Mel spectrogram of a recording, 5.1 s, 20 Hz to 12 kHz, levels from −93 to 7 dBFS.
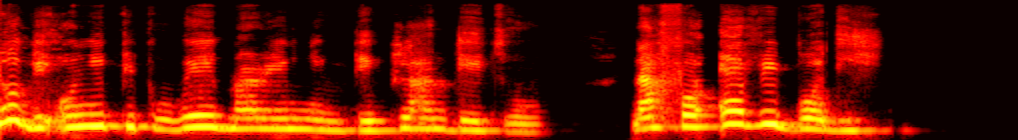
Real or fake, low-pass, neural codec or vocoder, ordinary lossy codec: fake; 10.8 kHz; codec, 44.1 kHz, 3.4 kbps, Pupu-Codec; none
